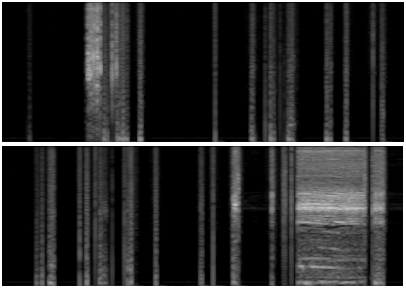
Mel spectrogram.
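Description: Irregular sharp clicks and scraping knocks right at the robot's camera, with a louder scratchy burst just under a second long about seven seconds in.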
